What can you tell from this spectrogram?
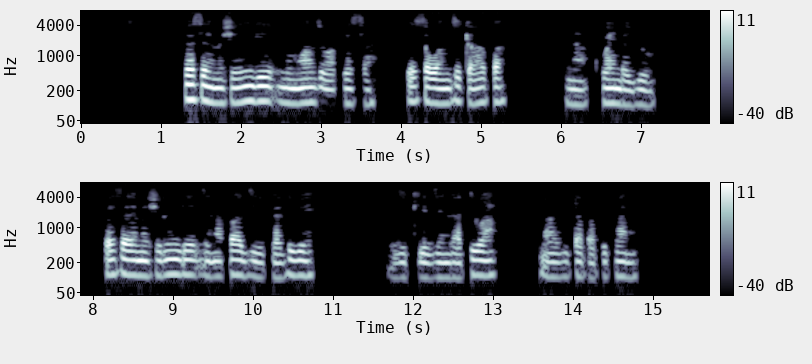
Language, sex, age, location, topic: Swahili, male, 25-35, Wajir, finance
